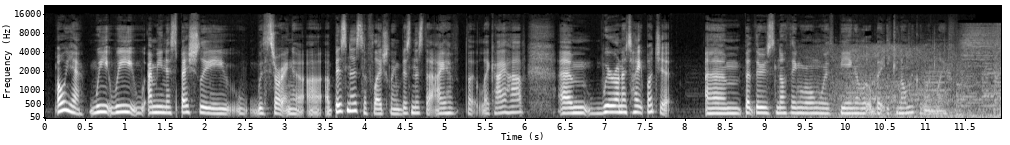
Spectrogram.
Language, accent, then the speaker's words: English; United Kingdom; moved away as an adult; now in Stockholm, Sweden; the U K where I'm from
